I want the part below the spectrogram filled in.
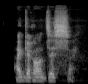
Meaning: second-person singular present/imperfect subjunctive of agrandir
- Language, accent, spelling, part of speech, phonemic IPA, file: French, Canada, agrandisses, verb, /a.ɡʁɑ̃.dis/, LL-Q150 (fra)-agrandisses.wav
